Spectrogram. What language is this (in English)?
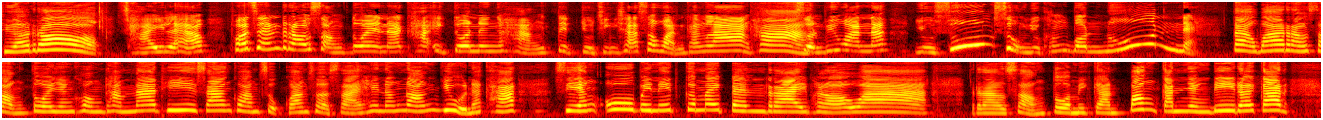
Thai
